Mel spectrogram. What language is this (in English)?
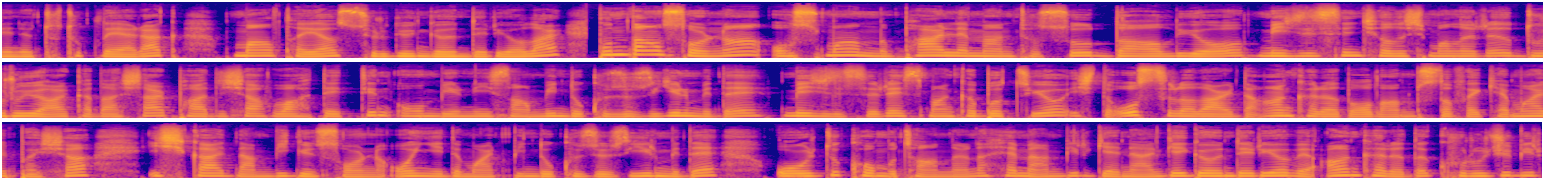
Turkish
